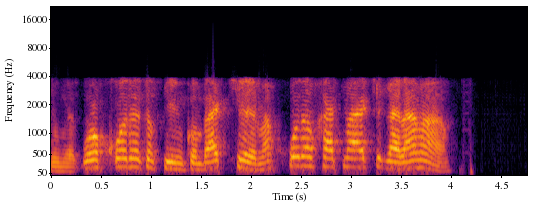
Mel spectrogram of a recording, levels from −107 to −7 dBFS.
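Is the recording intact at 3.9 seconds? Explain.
No, at 3.9 s the speech is still carrying tandem speech coding, as it does throughout. It sounds like four speech coders in a row, each re-coding the last one's damage, so it's rough, warbly and muffled, with nothing above 3.7 kHz.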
